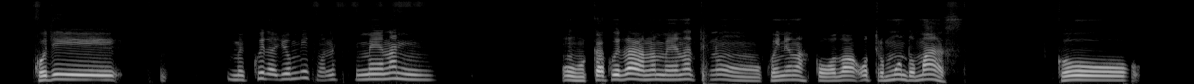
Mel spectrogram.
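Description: Short concealed packet loss occurs at 1.21, 2.45, 5.99 and 10.41 s. Each time, about 20 ms of speech failed to arrive, and the receiver bridged it by extending the preceding sound before blending back in, leaving a brief smear or wobble.

A burst of packet loss hits at 7.03 to 7.11 s and again at 11.23 to 11.33 s, dropping 60 ms and then 80 ms. The decoder prolonged the last sound as a fading buzz or hiss, and speech resumes with that stretch missing.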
